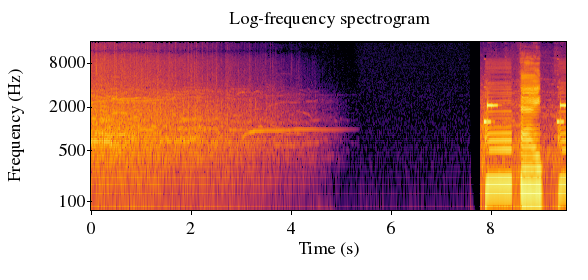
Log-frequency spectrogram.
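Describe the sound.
Fading applause dies into silence, then text message notification beeps break in: a short series of bright, electronic tones with a clipped on-off pattern, loud and alone.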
